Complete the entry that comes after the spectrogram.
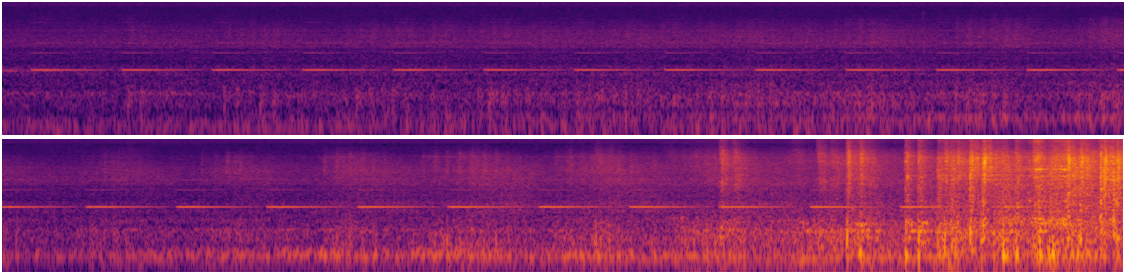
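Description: Level-crossing warning bell ringing about once a second while an approaching passenger train's running noise grows steadily louder, with wheels clattering over the rails in the last few seconds.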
